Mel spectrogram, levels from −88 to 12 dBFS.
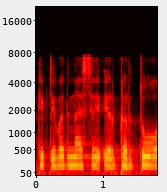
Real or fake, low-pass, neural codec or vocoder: real; 7.2 kHz; none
